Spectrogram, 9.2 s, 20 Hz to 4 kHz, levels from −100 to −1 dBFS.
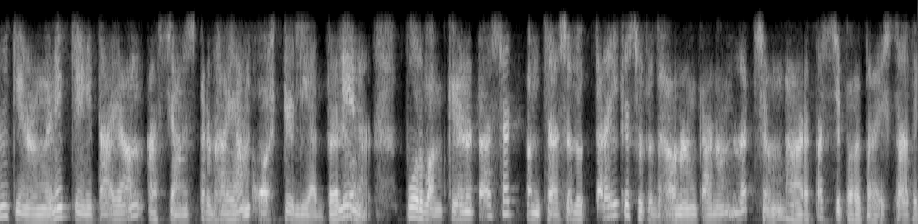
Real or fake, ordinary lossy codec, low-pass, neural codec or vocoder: fake; none; 3.6 kHz; codec, 44.1 kHz, 2.6 kbps, DAC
